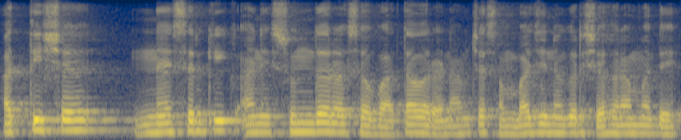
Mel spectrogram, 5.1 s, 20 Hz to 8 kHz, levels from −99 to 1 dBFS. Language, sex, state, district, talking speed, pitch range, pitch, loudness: Marathi, male, Maharashtra, Aurangabad, 105 wpm, 125-150 Hz, 135 Hz, -18 LUFS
